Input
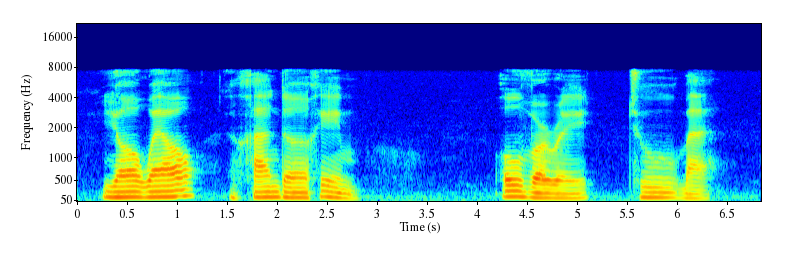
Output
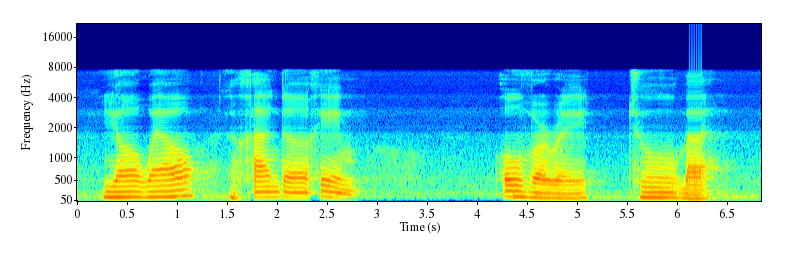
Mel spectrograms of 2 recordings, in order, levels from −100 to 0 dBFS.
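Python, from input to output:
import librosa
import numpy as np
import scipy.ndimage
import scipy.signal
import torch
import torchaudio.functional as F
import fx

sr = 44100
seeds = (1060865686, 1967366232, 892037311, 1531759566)

y = fx.bin_compress(x, sr, power=0.6)
y = fx.high_shelf(y, sr, hz=2700.0, db=-10.0)
y = y + 10.0 ** (-23.0 / 20.0) * np.pad(y, (int(265 * sr / 1000.0), 0))[:len(y)]
y = fx.rider(y, sr, range_db=3, speed_s=0.5)
y = fx.highpass(y, sr, hz=150.0, slope=24, at=(1.74, 4.37))
y = fx.buffer_glitch(y, sr, at_s=(6.11,), block=1024, repeats=5)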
